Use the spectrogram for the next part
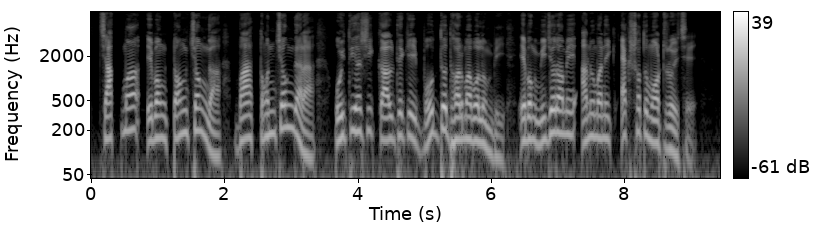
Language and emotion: Bengali, neutral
